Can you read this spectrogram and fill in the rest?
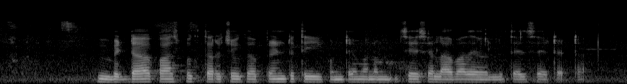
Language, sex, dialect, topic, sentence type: Telugu, male, Southern, banking, statement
